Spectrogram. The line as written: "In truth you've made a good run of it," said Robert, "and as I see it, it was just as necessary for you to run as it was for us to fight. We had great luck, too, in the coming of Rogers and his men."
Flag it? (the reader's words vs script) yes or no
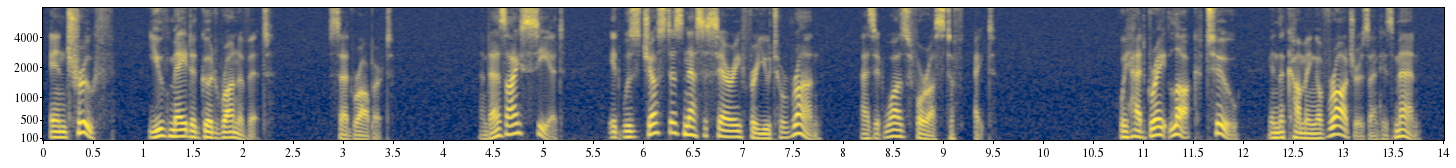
no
